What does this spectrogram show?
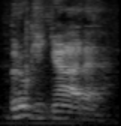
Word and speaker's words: Brugnara: Eu até, em reverência a você, em homenagem a você, eu gosto de pronunciar o seu nome da mesma maneira que os conterrâneos de Dante Alighieri pronuncia. É um prazer recebê-lo aqui, Brugnara.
